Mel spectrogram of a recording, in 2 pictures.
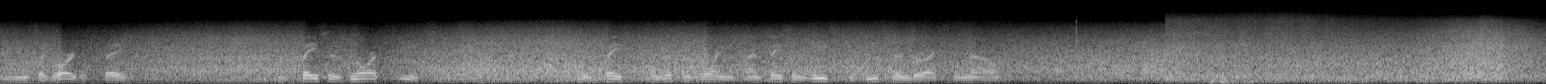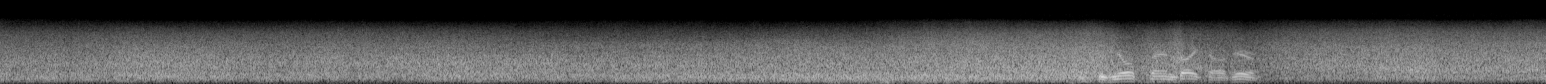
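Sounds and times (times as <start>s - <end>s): surf washing onto beach: 0.0s - 30.9s
wind on microphone: 0.0s - 30.9s.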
